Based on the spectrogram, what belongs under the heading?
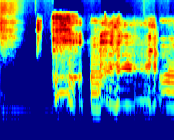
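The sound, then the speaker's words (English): A loud cough: a short raspy burst, then two longer rough, throaty hacks run together, with no clear speech around it. “Definitely coughed on his taco.”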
